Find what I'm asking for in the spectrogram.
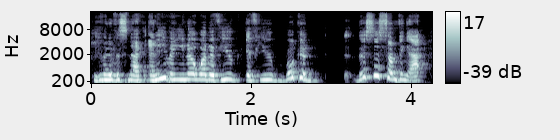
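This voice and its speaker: A woman's voice: sits high, fast, a little mellow. A woman in casual chat who listens with many mm-hmms and chimes in with comments. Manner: chatty listener, frequent mm-hmms.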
